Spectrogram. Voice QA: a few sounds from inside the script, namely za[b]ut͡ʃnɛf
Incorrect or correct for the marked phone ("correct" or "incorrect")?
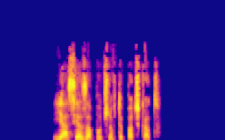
incorrect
